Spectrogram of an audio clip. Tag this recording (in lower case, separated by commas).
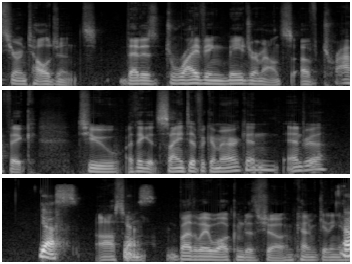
speech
